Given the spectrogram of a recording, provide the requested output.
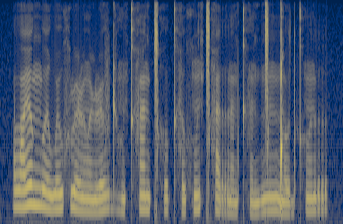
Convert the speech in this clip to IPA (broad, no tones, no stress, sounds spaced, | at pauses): lˠ ɛː ŋʷ ɛː w ə˞ xʷ ɭ ɒ ɭ õː ɳ ɭ ə˞ v ɖʱ õ kʰ ã d ǀʰ o kʰ a xʷ ɛ̃ ǀʰ a r ã d kʰ ə̃ d ŋ͡ǀ ɛ̃ ŋ͡ǃ o d kʰ õ r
